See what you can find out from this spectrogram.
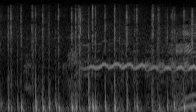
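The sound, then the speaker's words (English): A horse's hooves clip-clop in a quick, steady rhythm at the edge of a ridge, and a high, drawn-out neigh rises over the hoofbeats through the second half. “Yeah, it's a horse.”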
